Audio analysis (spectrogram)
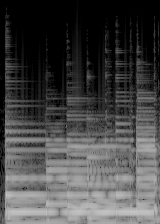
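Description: Electric guitar playing the pre-chorus of a song, with sustained ringing chords that change every second or so, close, clear and alone.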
